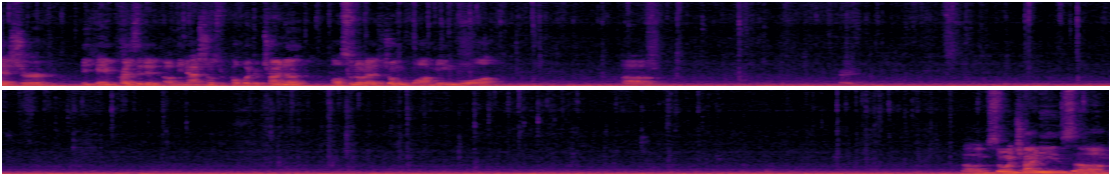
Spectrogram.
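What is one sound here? A young man speaks clearly to a room, pausing now and then.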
